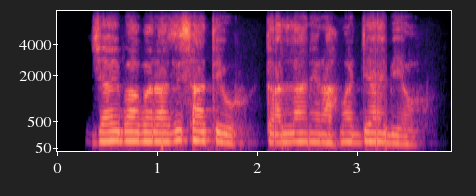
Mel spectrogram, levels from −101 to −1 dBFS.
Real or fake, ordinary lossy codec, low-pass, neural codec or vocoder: real; Opus, 24 kbps; 7.2 kHz; none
